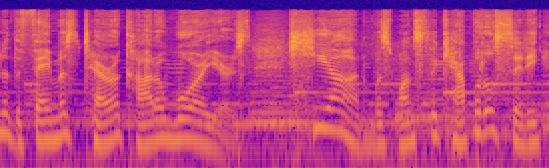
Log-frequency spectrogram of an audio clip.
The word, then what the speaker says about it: Xi'an: Xi'an.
